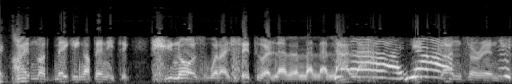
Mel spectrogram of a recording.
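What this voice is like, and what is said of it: Funny-sounding foreign accent. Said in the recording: “that funny accent ... my accent is phony”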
